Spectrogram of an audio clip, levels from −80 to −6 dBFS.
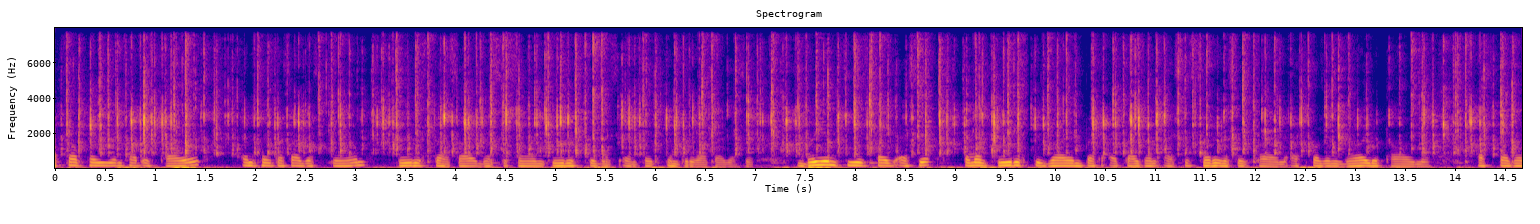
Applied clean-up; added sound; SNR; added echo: none; Typing; 3 dB; none.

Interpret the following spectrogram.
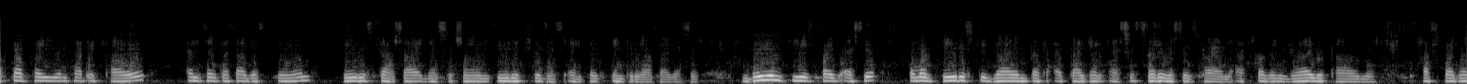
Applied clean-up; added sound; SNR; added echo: neural separator model SepFormer DNS4.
